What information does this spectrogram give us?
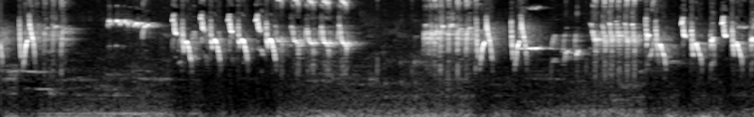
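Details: Chirping female Bar-winged Prinias (ciblek): bursts of sharp, high, rapid chirps and short trills, broken by a brief lull before another lively run resumes. No other sounds intrude.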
